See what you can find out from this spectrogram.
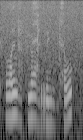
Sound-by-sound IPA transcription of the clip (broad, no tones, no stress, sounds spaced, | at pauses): lˠ e l æ̤ f y ʕ e̤ r y lʲ o̤ b ħ o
